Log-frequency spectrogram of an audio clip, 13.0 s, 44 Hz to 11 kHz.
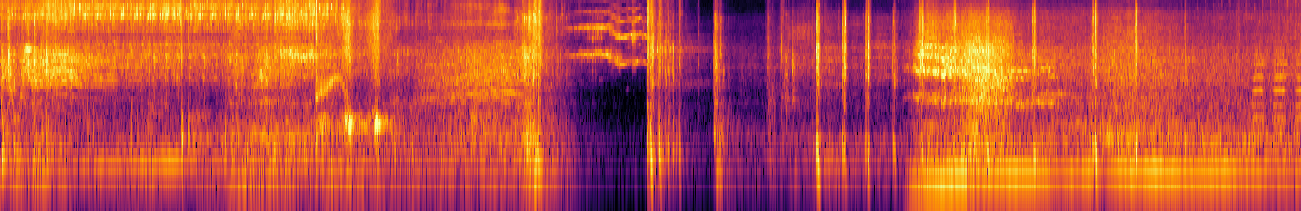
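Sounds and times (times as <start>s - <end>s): high wavering squeal: 0.0s - 6.3s.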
